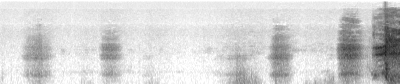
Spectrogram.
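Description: Soft catching inhalations building to two forceful sneezes at the end; sneezing.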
